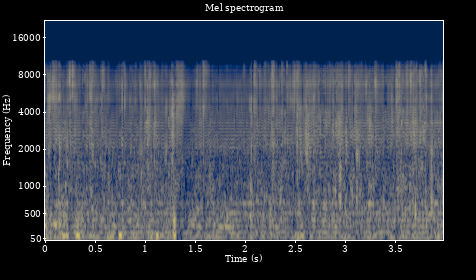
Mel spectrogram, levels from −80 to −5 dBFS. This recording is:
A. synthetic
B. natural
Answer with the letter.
A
